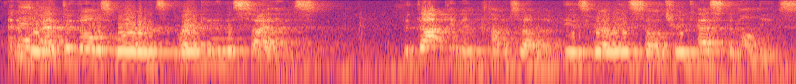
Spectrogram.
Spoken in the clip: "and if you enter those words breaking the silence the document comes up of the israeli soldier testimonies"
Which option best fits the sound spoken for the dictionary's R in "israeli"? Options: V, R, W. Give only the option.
R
